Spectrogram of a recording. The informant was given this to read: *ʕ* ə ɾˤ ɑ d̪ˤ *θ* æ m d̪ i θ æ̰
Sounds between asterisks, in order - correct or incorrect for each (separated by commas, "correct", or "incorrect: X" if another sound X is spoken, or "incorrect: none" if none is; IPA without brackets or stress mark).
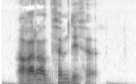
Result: incorrect: ʁ, correct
